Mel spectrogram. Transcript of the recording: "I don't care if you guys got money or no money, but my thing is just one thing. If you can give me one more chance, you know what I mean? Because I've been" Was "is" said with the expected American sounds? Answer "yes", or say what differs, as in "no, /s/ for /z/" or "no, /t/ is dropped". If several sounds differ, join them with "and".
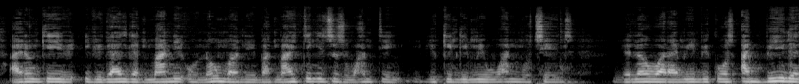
no, /s/ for /z/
